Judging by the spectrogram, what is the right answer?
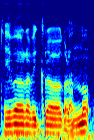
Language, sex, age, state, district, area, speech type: Kannada, male, 18-30, Karnataka, Davanagere, rural, spontaneous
